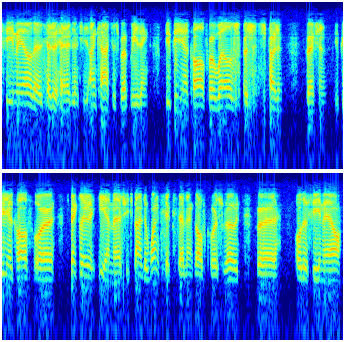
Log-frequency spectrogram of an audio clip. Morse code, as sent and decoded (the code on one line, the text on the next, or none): none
